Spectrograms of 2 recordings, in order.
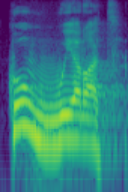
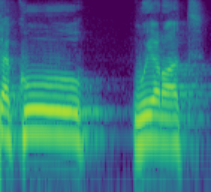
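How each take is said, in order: First: كورت with short u, held double w; correct shadda. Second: كورت split after a long oo; wrong madd. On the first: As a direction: lean on the waw in كورت. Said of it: "هنا الشدة". (كورت بواو مشددة) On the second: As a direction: hold the oo in كورت, then release. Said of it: "هذه مد". (كورت بمد الكاف خطأ) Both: Shown as a demonstration.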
